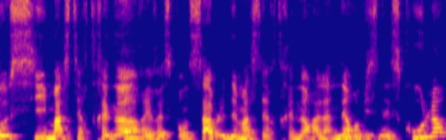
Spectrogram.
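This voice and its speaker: With a Spanish accent, a woman talks at a fairly high pitch using lively intonation. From Colombia. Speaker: entrepreneur coach. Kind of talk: interview. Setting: online live stream.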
